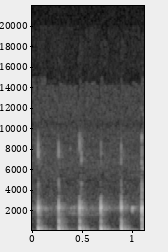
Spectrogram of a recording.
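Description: Six hollow, low knocks on the crusty bottom of a scallion soda bread loaf just out of the oven, each a short dull thud with no ring. The hollow sound and the good crust show the loaf is done, baked all the way through.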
